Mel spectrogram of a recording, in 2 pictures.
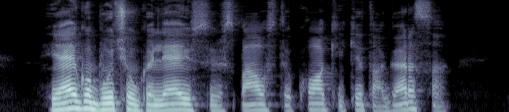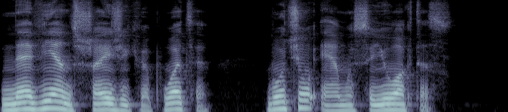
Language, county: Lithuanian, Alytus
